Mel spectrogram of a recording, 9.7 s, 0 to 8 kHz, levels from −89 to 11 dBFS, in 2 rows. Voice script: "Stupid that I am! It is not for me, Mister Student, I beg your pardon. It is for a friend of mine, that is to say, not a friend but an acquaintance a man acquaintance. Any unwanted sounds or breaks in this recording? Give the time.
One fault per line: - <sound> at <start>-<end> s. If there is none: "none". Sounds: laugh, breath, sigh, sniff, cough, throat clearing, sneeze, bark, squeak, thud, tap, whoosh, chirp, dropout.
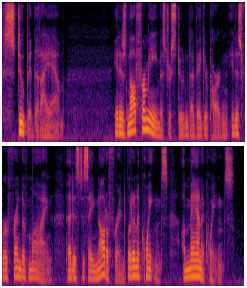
none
